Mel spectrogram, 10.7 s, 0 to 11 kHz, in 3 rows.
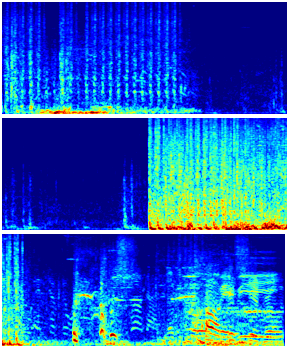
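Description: Warzone 2 Resurgence quads match on Ashika Island: rapid bursts of automatic rifle fire from a 30-round magazine, loud and close, with a brief lull midway, while players talk excitedly over the shooting.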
